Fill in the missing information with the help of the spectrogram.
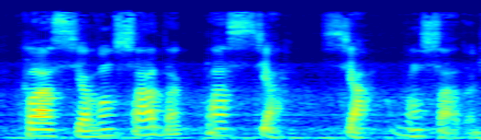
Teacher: uma das vogais se torna semivogal ela passa a se apoiar ela passa a funcionar como margem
